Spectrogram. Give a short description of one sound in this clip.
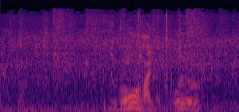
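A man exclaims excitedly close by.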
